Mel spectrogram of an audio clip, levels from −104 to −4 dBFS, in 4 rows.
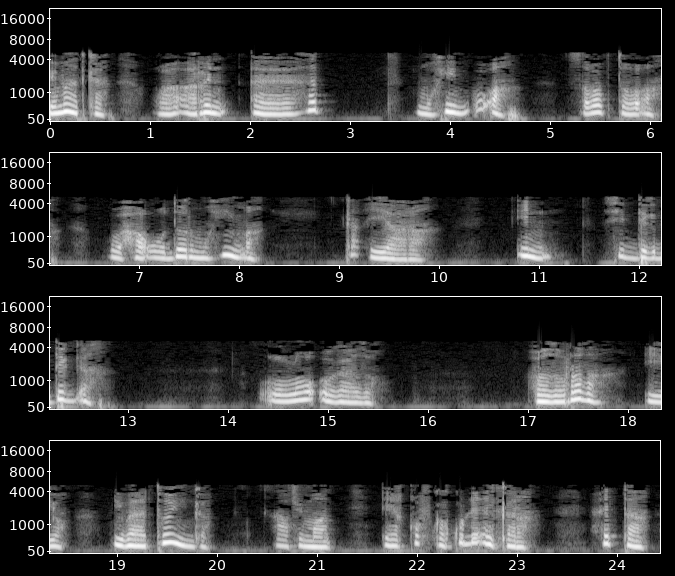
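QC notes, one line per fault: Throughout, AAC compression: the speech sounds dull and smeared, with nothing above 5.5 kHz and fizzy, warbling sibilants, likely from heavy AAC-LC coding at about 16 kbps. A spectrogram shows a hard ceiling at 5.5 kHz.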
